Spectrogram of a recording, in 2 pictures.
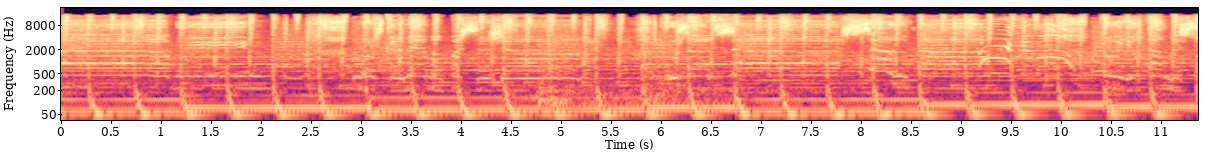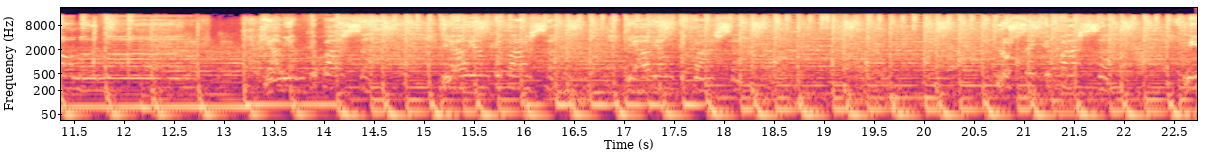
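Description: A pop song plays loud and continuous, with a steady pulsing bassline, a driving beat and layered bright instrumentation filling the whole stretch.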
